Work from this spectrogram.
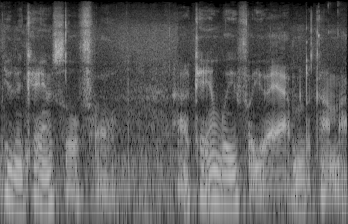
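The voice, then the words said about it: Louisiana accent, drops the L. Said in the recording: “She doesn't say the L ... I love a good accent. So this is Louisiana, right?”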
